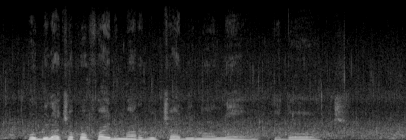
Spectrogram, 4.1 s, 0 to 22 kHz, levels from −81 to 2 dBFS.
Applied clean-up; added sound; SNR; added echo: none; Stream; 16 dB; none.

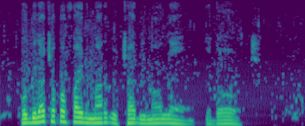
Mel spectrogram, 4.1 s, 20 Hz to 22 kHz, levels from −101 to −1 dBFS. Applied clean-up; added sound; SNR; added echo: classical method spectral subtraction.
